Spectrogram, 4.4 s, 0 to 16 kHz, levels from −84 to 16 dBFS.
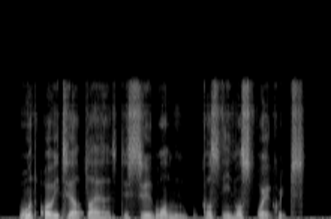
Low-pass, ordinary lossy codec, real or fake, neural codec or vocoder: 9.9 kHz; none; fake; autoencoder, 22.05 kHz, a latent of 192 numbers a frame, VITS, trained on many speakers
